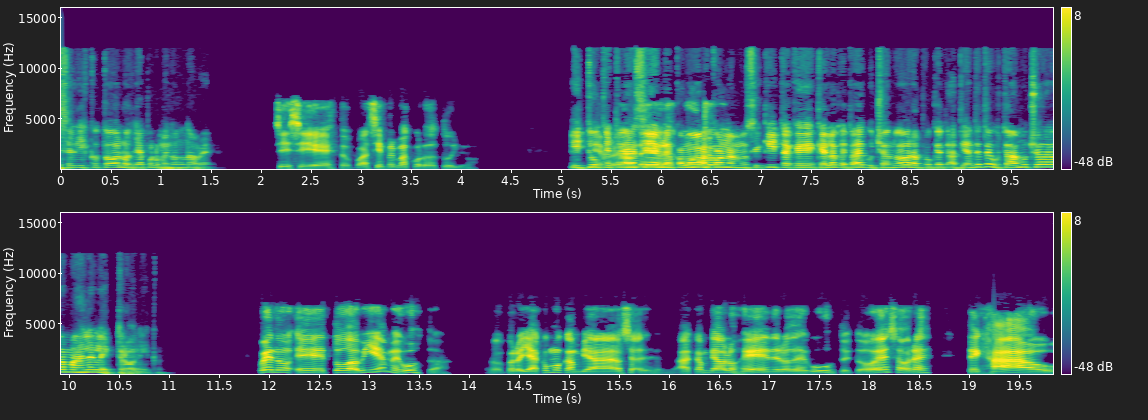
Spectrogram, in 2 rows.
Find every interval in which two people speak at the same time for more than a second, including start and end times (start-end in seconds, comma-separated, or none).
5.3-6.7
